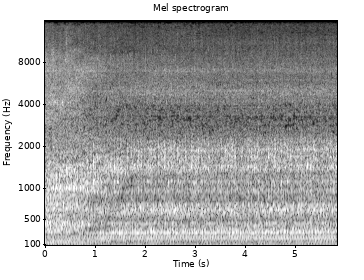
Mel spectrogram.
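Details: Renault Megane 2 at idle: light, fairly regular tapping about four times a second over the engine hum; engine knock.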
